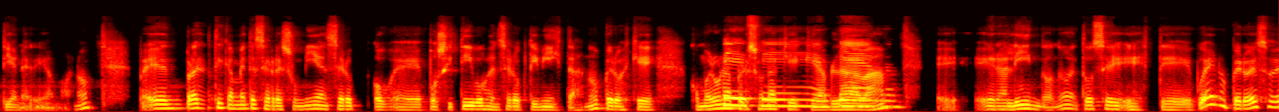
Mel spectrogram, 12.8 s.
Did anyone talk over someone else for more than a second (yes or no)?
yes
